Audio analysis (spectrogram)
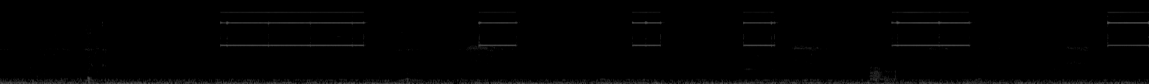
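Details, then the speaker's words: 3055-transistor double-channel amplifier with no sound after driving a 12-inch 150 W speaker: repeated meter continuity beeps as the probes touch the driver transistor, showing it is shorted and needs replacing. "Driver transistor जो है shot हो चुका है तो अब देख सकते हैं यह शॉर्ट हो चुका है"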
